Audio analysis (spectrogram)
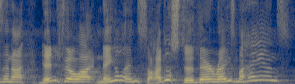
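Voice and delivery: high-pitched imitation of a young son; six-year-old boy. Son telling his daddy what he did, high child impersonation. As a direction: pitch it up like a little boy explaining. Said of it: "Here's a six-year-old boy saying".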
